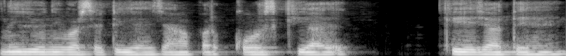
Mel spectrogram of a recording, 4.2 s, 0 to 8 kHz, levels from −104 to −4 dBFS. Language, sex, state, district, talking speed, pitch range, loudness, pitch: Hindi, male, Uttar Pradesh, Budaun, 140 wpm, 115-120 Hz, -20 LUFS, 115 Hz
